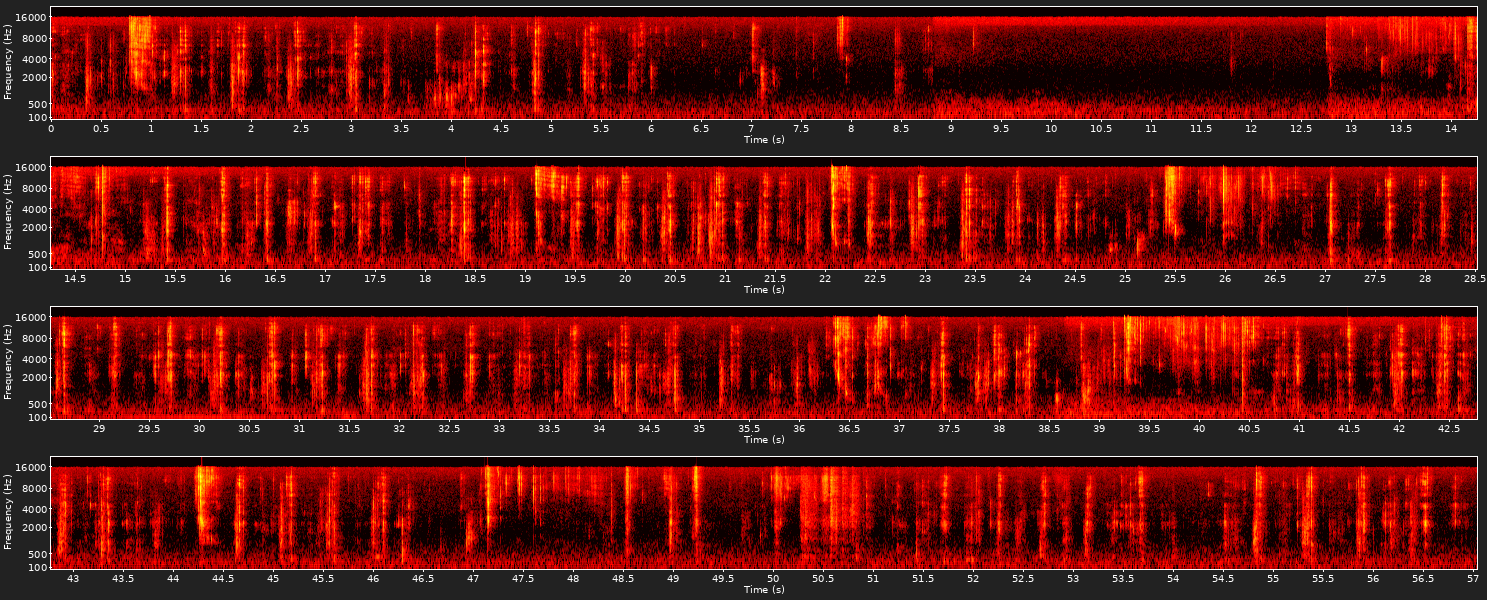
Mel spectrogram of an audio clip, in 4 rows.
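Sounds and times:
crunchy chewing of crisp pastry: 0.0 - 8.9, 12.8 - 57.0.

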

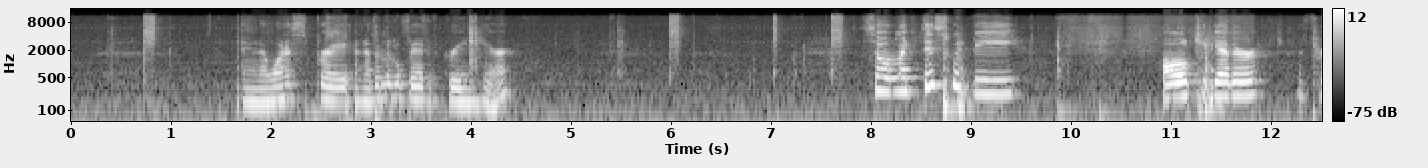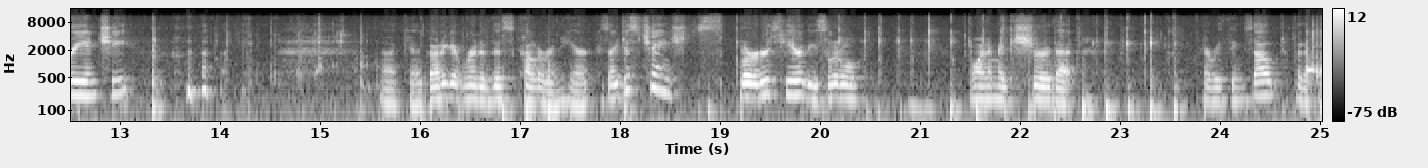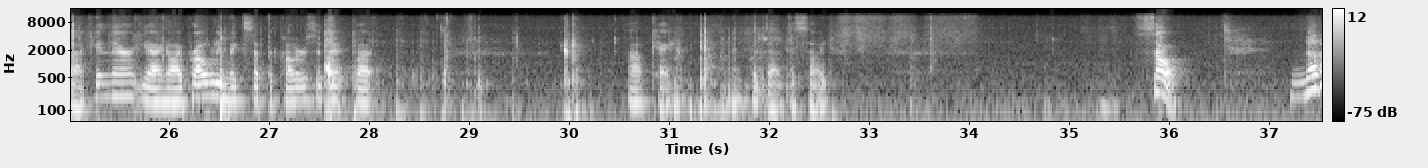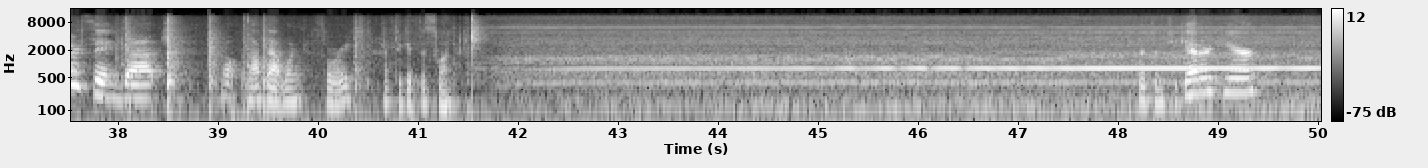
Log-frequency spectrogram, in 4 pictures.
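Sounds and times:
faint hiss-like handling noises: 9.6 - 12.2, 32.6 - 35.7
hands tapping and rustling craft items: 13.3 - 23.9, 37.9 - 40.7.

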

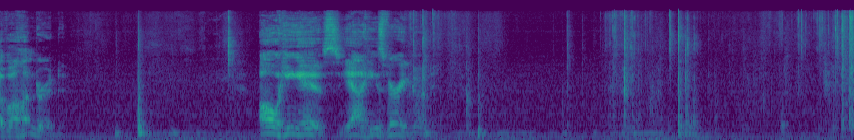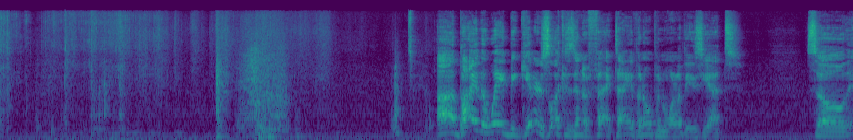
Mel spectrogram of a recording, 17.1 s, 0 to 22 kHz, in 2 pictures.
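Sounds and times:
plastic wrap crinkling and tearing: 7.4 - 10.7
plastic wrap ripping: 7.6 - 10.6.

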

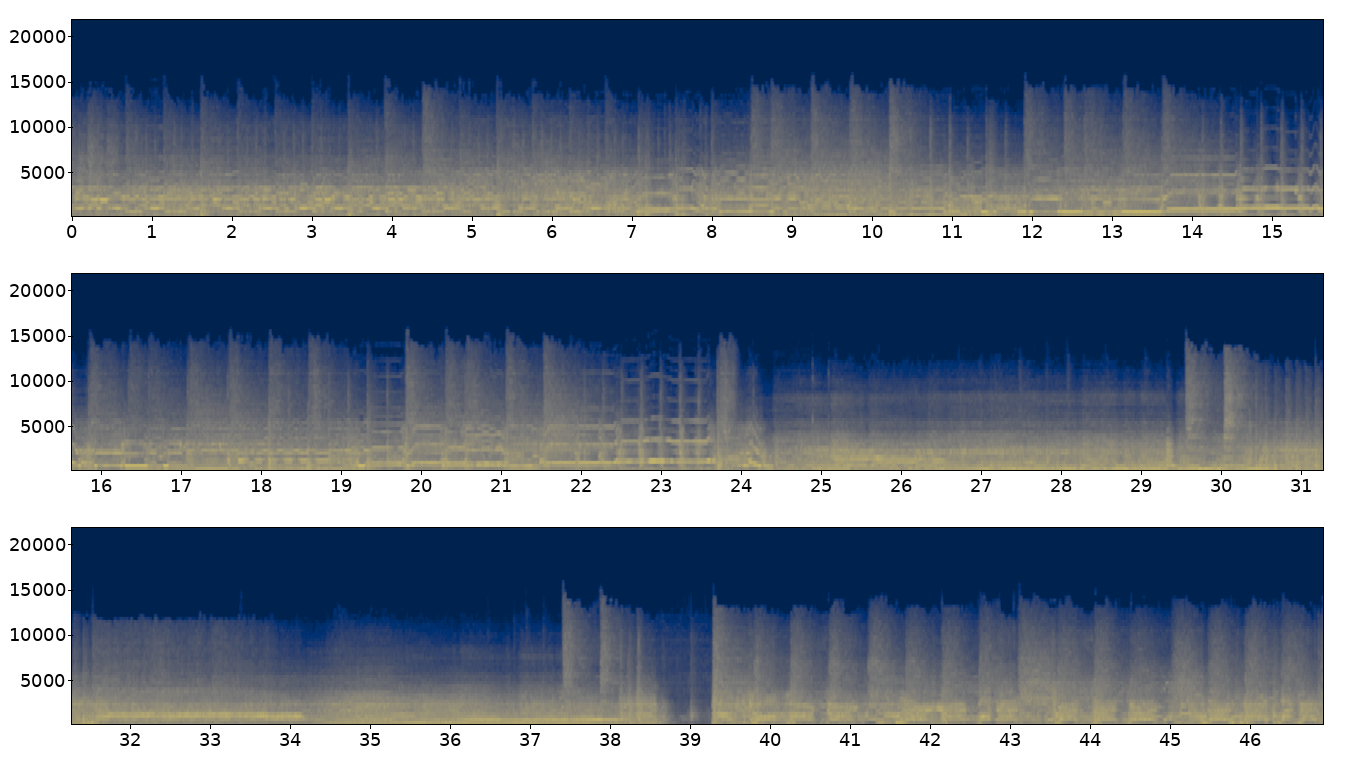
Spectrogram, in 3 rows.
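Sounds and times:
heavy metal band playing: 0.0 - 46.9.

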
